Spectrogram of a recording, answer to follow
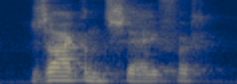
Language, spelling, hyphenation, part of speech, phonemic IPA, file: Dutch, zakencijfer, za‧ken‧cij‧fer, noun, /ˈzaː.kə(n)ˌsɛi̯.fər/, Nl-zakencijfer.ogg
- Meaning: revenue, turnover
